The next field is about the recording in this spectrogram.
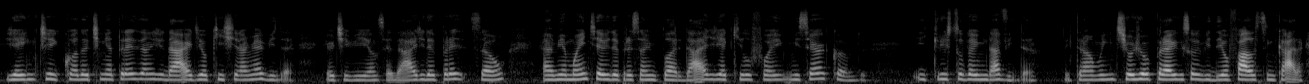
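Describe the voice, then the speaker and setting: A woman's voice: on the high side, level tone, brisk, a little mellow. A young Brazilian woman telling personal stories casually as a podcast guest, slangy and often retelling conversations as dialogue. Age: young adult.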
